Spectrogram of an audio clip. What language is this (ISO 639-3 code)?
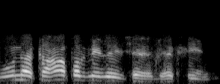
mai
